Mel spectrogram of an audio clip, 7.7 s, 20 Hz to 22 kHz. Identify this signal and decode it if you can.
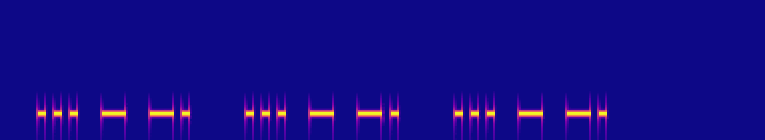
Morse code, heard as a keyed tone, about 15 wpm, 700 Hz. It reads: STN STN STN
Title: Abbreviations Repeated 3x - 15wpm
